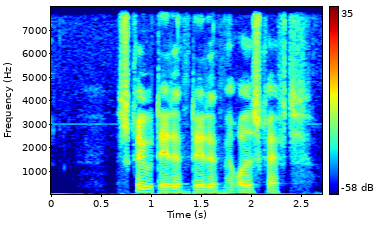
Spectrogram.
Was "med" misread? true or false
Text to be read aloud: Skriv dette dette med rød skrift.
false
